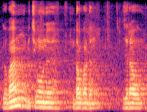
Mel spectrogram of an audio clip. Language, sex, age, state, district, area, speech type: Bodo, male, 60+, Assam, Chirang, urban, spontaneous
